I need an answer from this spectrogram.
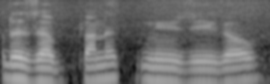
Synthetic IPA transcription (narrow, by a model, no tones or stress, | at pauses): ɾɯzaplanɯk̚muziɡaw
